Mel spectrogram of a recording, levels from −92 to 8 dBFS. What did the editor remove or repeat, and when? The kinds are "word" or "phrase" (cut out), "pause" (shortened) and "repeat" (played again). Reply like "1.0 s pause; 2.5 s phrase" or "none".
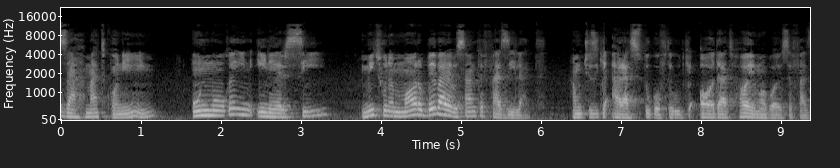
none

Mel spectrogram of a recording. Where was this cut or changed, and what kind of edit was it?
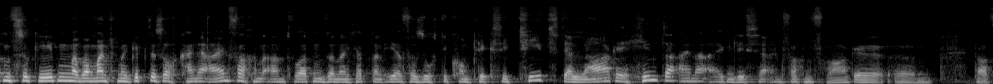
none

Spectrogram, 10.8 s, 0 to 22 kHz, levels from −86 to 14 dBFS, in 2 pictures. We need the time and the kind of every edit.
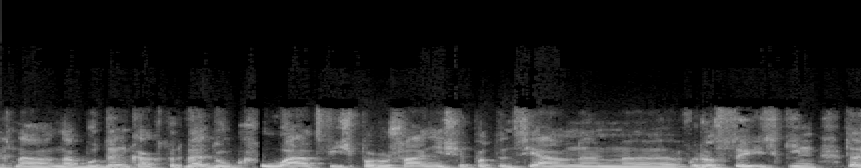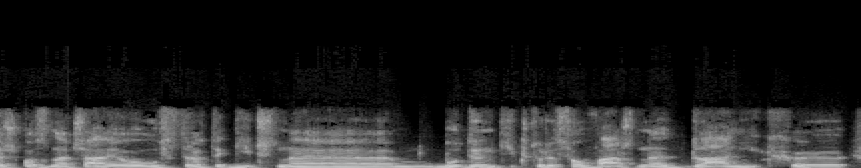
1.1 s word; 1.6 s word; 4.3 s word; 5.3 s word

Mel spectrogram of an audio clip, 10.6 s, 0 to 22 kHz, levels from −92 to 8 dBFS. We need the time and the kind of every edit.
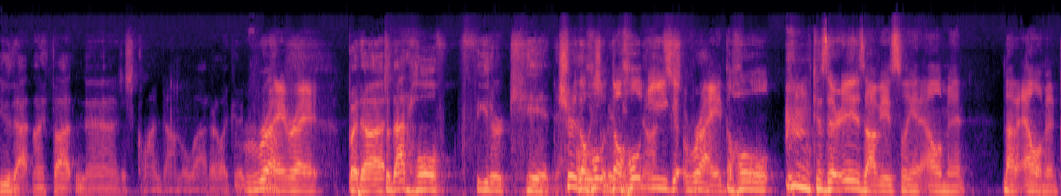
3.8 s word

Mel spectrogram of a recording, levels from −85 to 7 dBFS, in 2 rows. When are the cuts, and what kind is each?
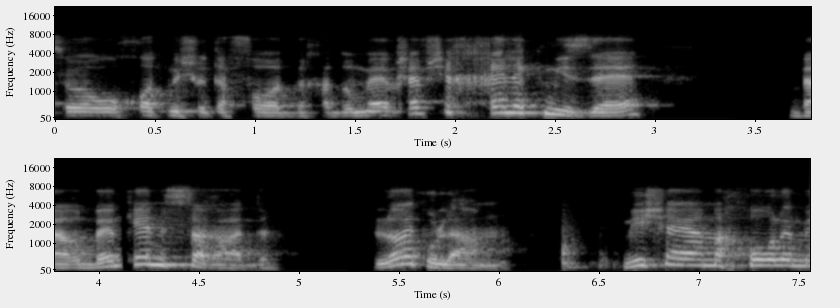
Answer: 1.7 s word; 4.1 s word; 5.6 s word

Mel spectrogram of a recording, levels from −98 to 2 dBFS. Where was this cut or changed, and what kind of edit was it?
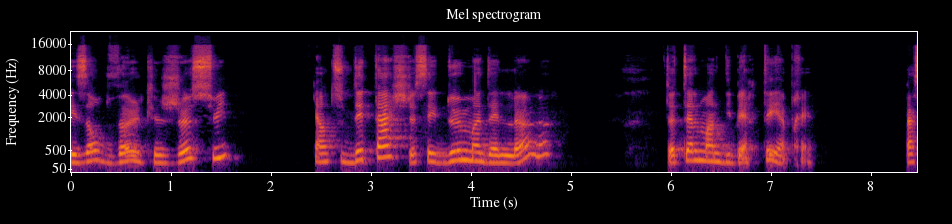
none

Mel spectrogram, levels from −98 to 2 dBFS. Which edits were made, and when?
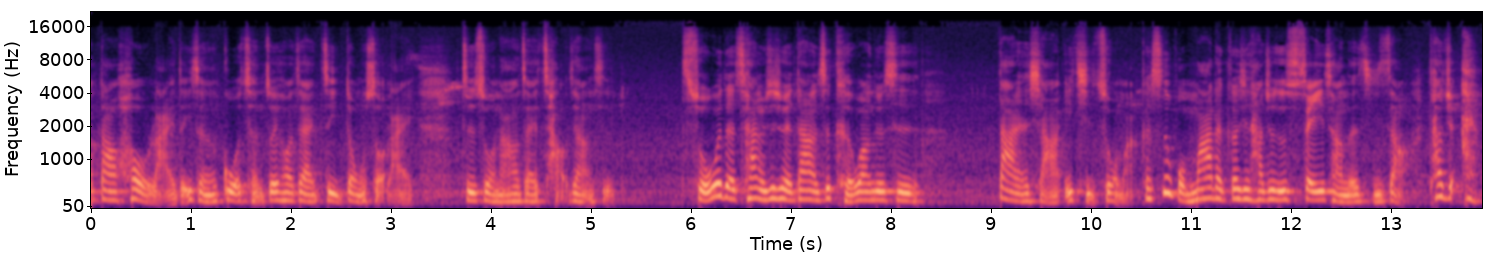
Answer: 5.5 s pause

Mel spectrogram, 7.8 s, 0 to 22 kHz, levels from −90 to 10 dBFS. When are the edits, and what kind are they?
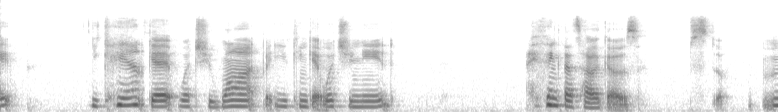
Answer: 1.4 s word

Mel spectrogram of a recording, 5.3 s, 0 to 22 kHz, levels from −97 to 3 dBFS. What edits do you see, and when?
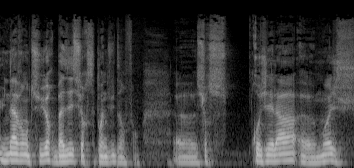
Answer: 1.4 s phrase; 1.8 s word

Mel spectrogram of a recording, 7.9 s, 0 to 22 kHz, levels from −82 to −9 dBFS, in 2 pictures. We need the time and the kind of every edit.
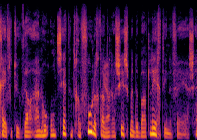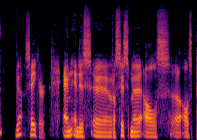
none

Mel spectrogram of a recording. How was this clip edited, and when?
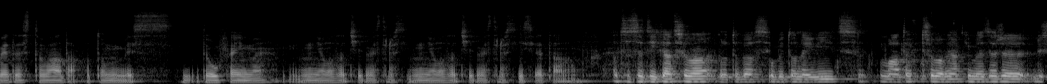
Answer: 4.1 s repeat; 7.2 s phrase; 7.7 s word; 9.2 s word

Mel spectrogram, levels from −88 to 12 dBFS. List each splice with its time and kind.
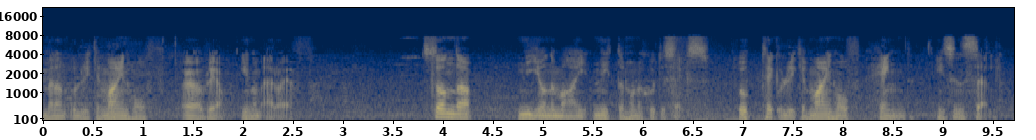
1.4 s word; 3.7 s pause; 7.3 s word

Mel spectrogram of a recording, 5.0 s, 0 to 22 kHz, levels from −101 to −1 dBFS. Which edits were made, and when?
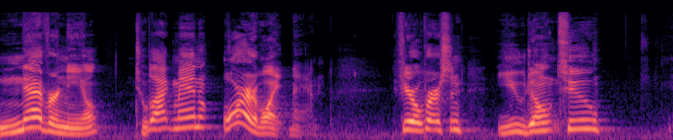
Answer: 1.1 s word; 3.2 s word; 4.2 s word

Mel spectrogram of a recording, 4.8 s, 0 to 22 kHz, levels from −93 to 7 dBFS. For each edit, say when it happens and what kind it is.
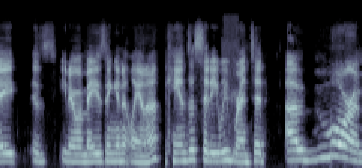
2.2 s word; 2.9 s word

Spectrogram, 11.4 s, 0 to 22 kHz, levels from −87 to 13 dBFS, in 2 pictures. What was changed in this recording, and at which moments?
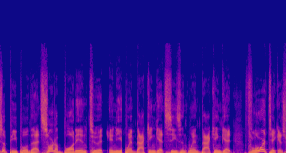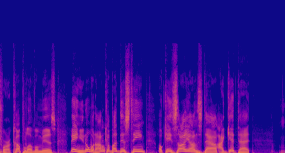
2.4 s word; 3.7 s word; 7.8 s word; 10.1 s word

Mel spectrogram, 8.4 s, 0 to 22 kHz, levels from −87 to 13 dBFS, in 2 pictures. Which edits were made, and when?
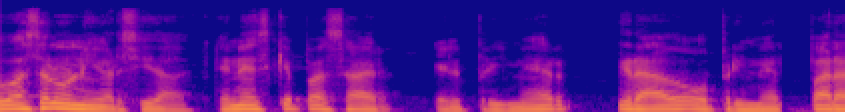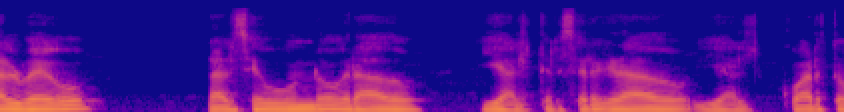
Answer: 1.0 s pause; 3.1 s word; 3.9 s word; 5.3 s word

